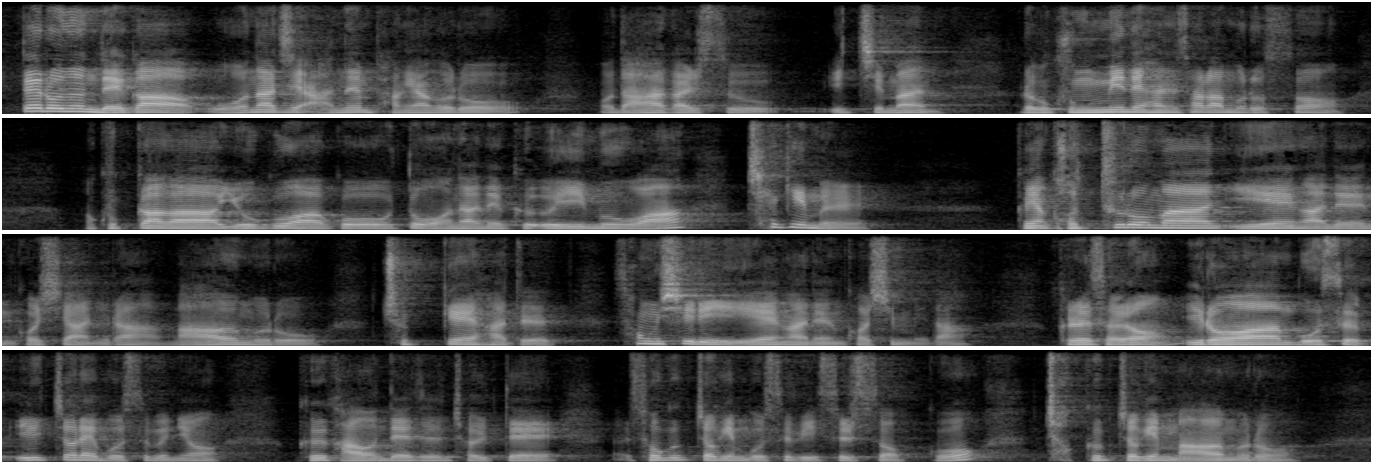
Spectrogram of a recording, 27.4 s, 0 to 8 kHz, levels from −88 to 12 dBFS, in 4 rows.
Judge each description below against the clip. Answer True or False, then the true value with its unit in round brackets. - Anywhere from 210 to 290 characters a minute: True (280 characters per minute)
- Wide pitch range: False (4.2 semitones)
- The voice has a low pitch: True (130 Hz)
